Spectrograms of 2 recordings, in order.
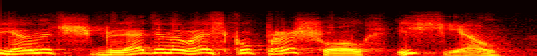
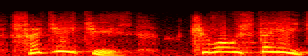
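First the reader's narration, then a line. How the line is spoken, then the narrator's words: Cheerful shout. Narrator (Russian): весело крикнула Элочка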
